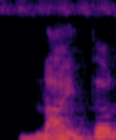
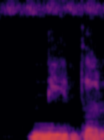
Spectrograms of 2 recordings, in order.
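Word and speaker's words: neither: ऐसे ही नाइदर नॉर, नीदर नॉर, कुछ भी इसको प्रोनाउंस कर सकते हैं।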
